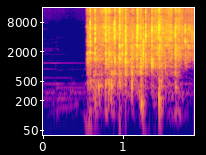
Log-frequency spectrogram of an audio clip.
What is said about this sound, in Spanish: Para las personas que nos están escuchando y no nos están viendo, tengo un folio eh, y he ido arrugando por cada palabra, o sea, por cada frase que han dicho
